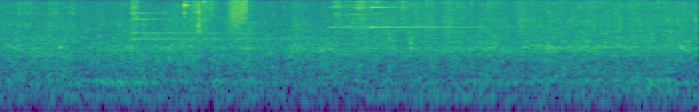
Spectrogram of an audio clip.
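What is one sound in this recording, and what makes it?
A short chime sounds as an item is discovered.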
